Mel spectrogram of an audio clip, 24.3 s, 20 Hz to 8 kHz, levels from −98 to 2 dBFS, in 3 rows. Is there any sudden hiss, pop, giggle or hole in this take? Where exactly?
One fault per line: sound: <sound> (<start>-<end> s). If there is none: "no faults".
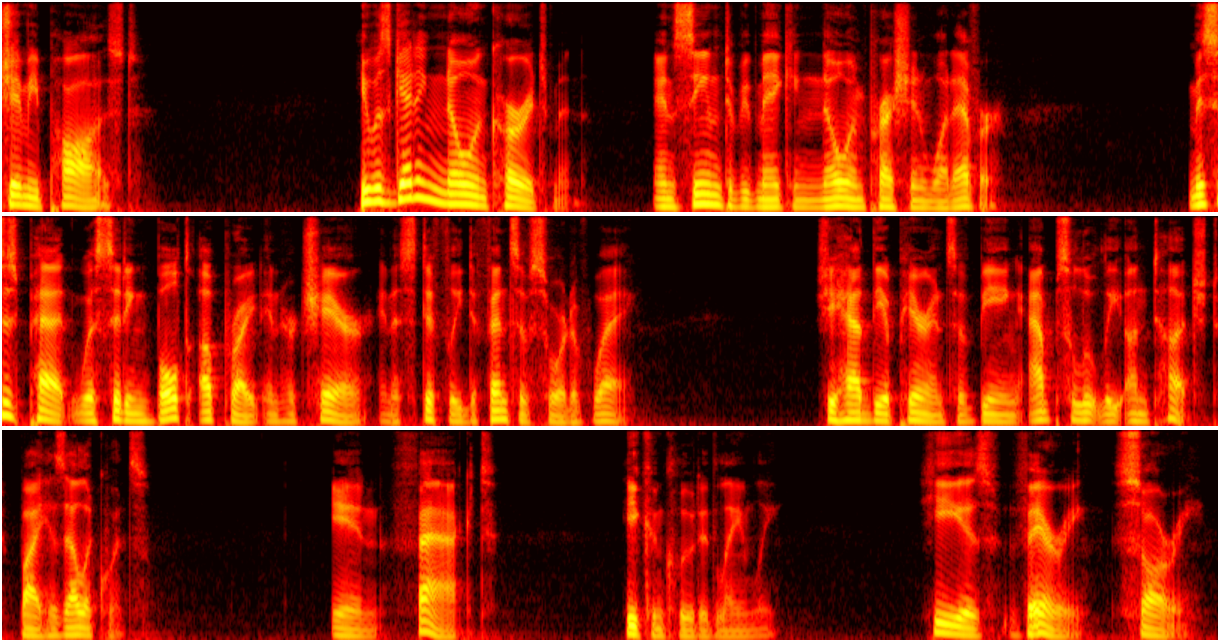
no faults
